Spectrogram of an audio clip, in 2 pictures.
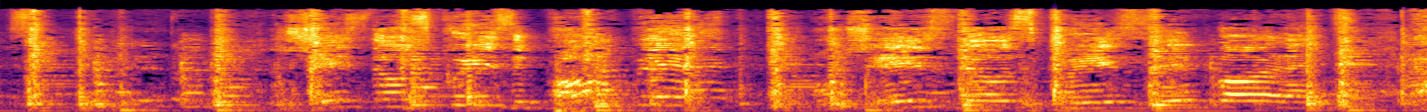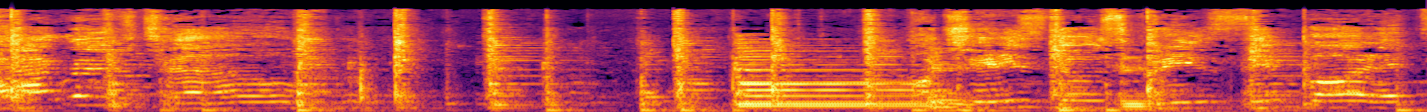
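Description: Acoustic guitar strummed in a steady rhythm with a man singing a reggae song, with one long held note about eleven seconds in.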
